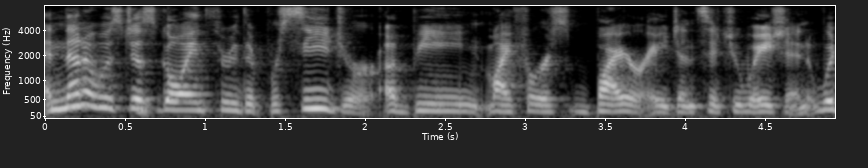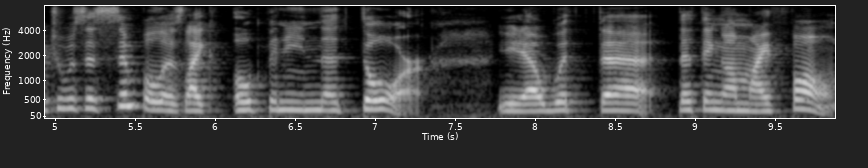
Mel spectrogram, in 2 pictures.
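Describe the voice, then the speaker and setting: A woman with a plain, everyday voice speaks at a medium pitch and a moderate pace, with lively intonation. The recording is very clean, with a silent background. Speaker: real estate agent, former attorney. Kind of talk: interview.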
